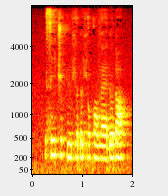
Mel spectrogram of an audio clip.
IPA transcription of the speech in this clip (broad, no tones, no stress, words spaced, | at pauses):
si t͡ʃɵkyçɵ ɗɵçokɔvæ ɗɵɗɑ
